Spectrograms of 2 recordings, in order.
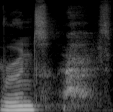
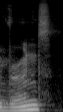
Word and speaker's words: runes: Ruins. People get on me because I always say like ruins, and it's supposed to be runes, but like it doesn't.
